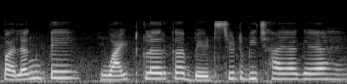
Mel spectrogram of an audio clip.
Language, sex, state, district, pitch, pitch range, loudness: Hindi, female, Bihar, Patna, 250 Hz, 230-275 Hz, -15 LUFS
